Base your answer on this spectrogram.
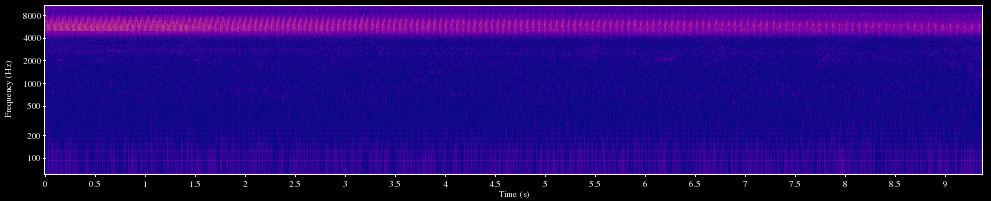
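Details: Cicadas at Meiji Jingu shrine, recorded 17 September 2018, fill the air with a steady, high, shimmering buzz that barely changes in pitch or loudness.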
